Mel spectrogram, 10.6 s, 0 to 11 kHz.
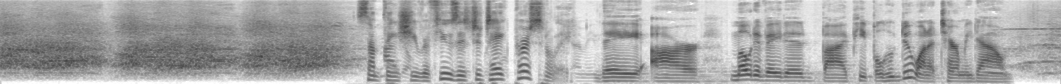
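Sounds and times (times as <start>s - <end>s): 
large crowd chanting in unison at a campaign rally: 0.0s - 3.6s, 10.2s - 10.5s
speech: 3.6s - 10.3s.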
